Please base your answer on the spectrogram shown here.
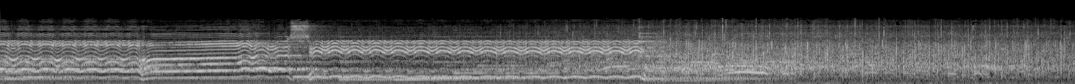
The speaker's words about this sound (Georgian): ასეთი აპლოდისმენტები ახლდა თან ბატონ ვანიკოს გამოჩენაზე.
